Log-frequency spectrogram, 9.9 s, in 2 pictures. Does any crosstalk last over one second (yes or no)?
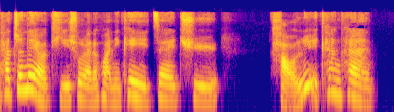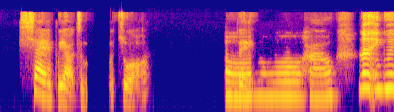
no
